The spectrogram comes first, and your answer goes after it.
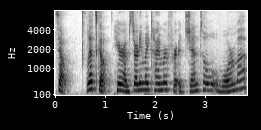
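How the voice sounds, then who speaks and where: On a very clean recording with a silent background, a woman with a plain, everyday voice speaks at a fairly slow pace with ordinary pitch variation. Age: 60s. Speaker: fitness coach. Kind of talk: guided workout walk talk. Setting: outdoors on a hiking trail. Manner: casual, encouraging.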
